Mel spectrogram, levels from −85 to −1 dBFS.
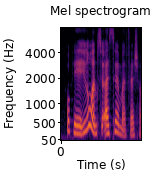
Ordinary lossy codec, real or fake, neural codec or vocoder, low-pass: none; fake; codec, 16 kHz, 1 kbps, FunCodec, trained on LibriTTS, 50 frames a second; none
